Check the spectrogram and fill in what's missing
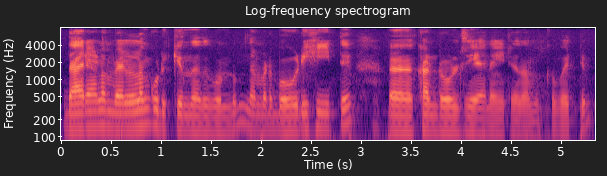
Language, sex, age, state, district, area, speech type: Malayalam, male, 18-30, Kerala, Thrissur, urban, spontaneous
